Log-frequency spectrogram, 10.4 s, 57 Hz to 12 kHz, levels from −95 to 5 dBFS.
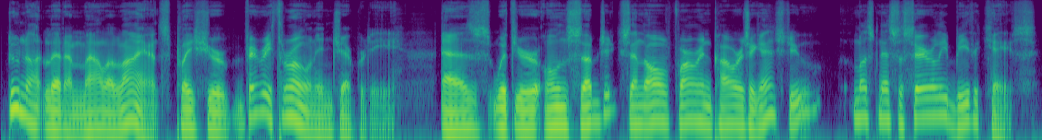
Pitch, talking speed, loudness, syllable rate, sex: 105 Hz, 160 wpm, -19 LUFS, 4.6 syllables/s, male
